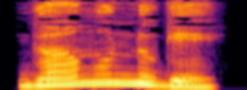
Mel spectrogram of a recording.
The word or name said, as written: ಗಾಮುಂಡುಗೆಯ್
